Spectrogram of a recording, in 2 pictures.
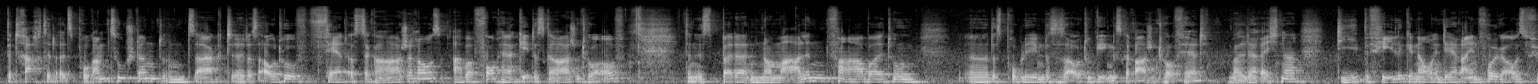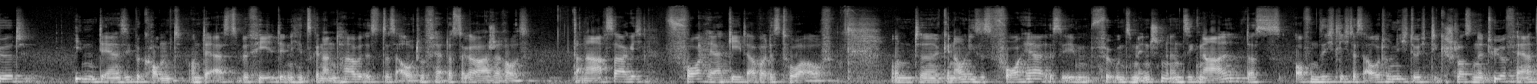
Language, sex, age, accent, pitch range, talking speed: German, male, 30-49, German, 105-120 Hz, 185 wpm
